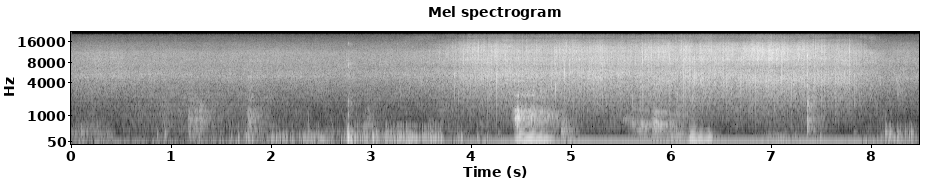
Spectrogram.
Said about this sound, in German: Special-Folge und wie ihr hören könnt, wird ordentlich gegrillt. Man, man es, oder? Der Grill hat diesmal kein eigenes Mikro. Ja, ich, ich halte meins mal kurz daran. Einmal fürs Feeling.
